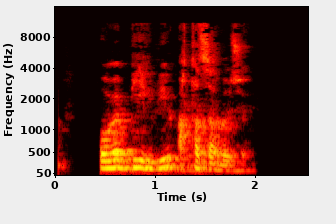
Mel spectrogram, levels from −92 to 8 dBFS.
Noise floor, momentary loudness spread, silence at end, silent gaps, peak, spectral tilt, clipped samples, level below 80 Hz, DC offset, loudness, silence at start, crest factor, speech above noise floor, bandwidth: -82 dBFS; 11 LU; 0.6 s; none; -6 dBFS; -6.5 dB/octave; under 0.1%; -64 dBFS; under 0.1%; -24 LUFS; 0.45 s; 18 dB; 60 dB; 11.5 kHz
